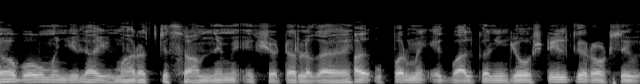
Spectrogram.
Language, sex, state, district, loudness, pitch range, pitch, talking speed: Hindi, male, Uttar Pradesh, Ghazipur, -21 LUFS, 95-105 Hz, 100 Hz, 195 wpm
